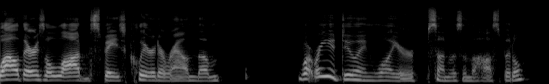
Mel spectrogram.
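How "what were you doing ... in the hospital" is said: voice dropped low and hushed. Voicing a character questioning someone privately: lowered voice. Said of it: "lower her voice".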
